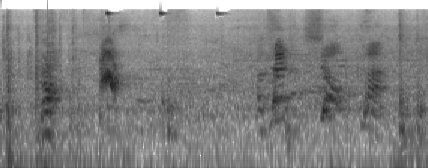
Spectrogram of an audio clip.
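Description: Children playing: excited high-pitched calls and squeals, one near the start, one about a second in, and a run of several in the second half.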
